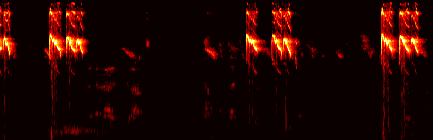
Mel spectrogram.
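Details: Ngalas call of a buxtoni Oriental white-eye summoning other birds: clusters of two or three shrill, falling chirps roughly every three to four seconds, with faint soft warbled notes between.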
